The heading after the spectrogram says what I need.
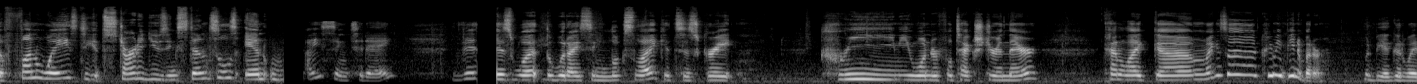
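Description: At 2.84 s the sound drops out for 200 ms. It returns duller and boxier, with nothing above 7.6 kHz. It is about 10 dB quieter, over new background noise. At 4.97 s it clears again. This is likely an input switched to a poorer device.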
